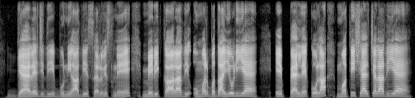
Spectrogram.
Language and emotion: Dogri, happy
